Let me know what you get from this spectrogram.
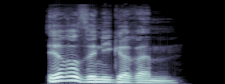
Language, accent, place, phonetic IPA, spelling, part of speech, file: German, Germany, Berlin, [ˈɪʁˌzɪnɪɡəʁəm], irrsinnigerem, adjective, De-irrsinnigerem.ogg
- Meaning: strong dative masculine/neuter singular comparative degree of irrsinnig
